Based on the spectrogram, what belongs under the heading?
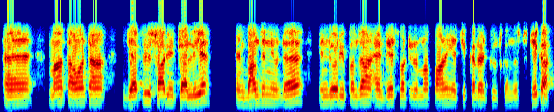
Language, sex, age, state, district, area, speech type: Sindhi, male, 60+, Maharashtra, Mumbai City, urban, conversation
